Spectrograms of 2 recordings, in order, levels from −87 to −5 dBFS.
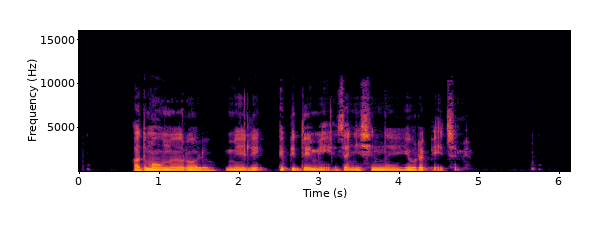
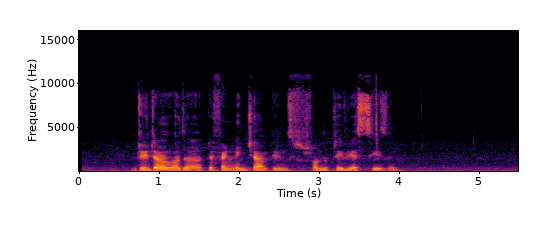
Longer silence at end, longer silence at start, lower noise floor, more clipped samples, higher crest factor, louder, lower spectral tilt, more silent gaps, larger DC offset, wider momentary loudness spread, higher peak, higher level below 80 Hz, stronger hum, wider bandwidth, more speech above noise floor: second, 1.3 s vs 1.45 s; about the same, 0.7 s vs 0.65 s; first, -80 dBFS vs -55 dBFS; neither; about the same, 20 dB vs 20 dB; about the same, -23 LUFS vs -25 LUFS; first, -7 dB/octave vs -5.5 dB/octave; neither; neither; about the same, 10 LU vs 12 LU; about the same, -4 dBFS vs -6 dBFS; first, -40 dBFS vs -54 dBFS; neither; about the same, 10.5 kHz vs 11.5 kHz; first, 59 dB vs 30 dB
